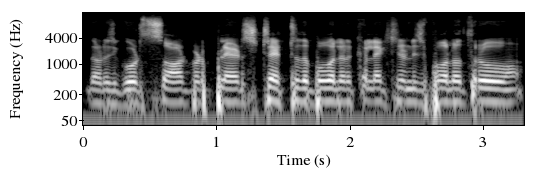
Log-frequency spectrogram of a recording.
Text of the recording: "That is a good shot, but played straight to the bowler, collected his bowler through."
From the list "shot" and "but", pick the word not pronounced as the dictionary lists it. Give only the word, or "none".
shot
